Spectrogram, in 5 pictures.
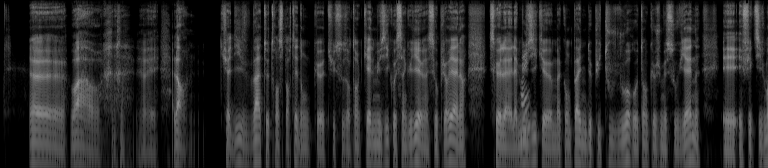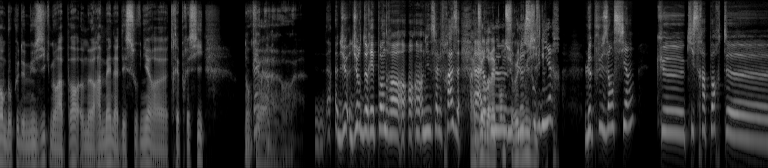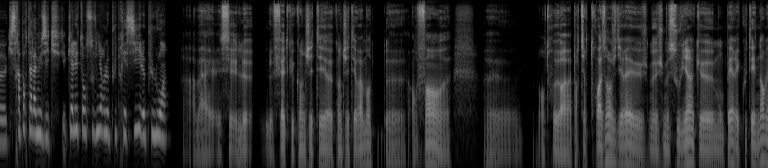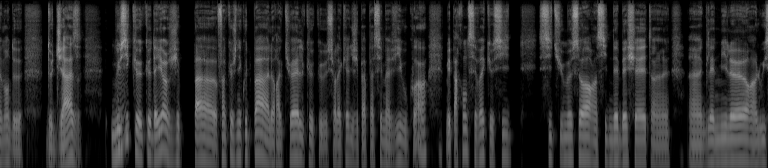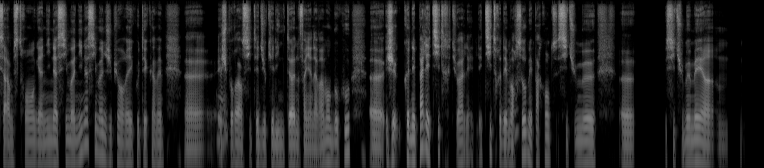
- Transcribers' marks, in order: chuckle; drawn out: "heu"
- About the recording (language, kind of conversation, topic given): French, podcast, Quelle musique te transporte directement dans un souvenir précis ?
